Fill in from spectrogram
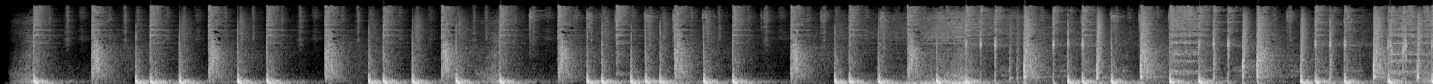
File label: Lifestyle Calm Percussion; calm drums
